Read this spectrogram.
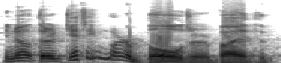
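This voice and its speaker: A man giving casual, halting live reaction commentary as he streams a video game, musing out loud. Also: lowish voice, huge pitch swings. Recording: game music in the background.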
